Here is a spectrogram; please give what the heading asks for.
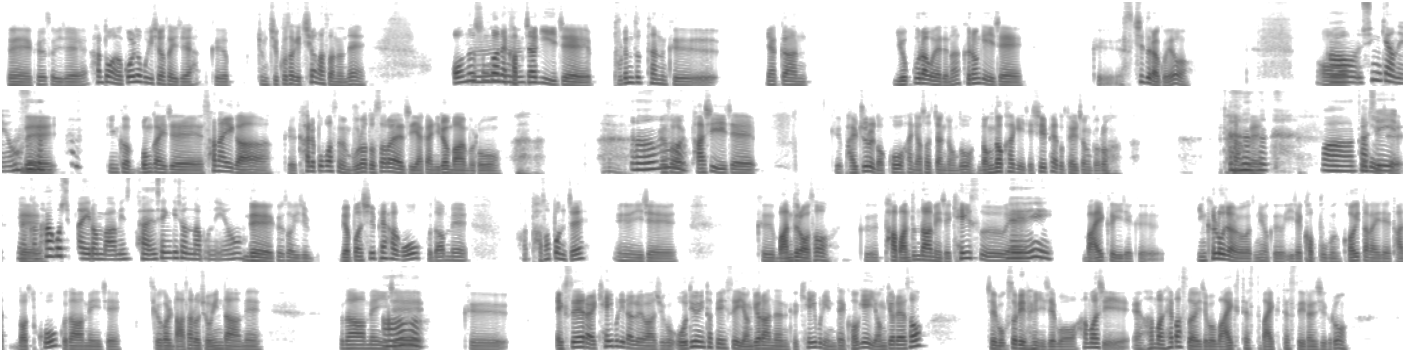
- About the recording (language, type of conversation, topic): Korean, podcast, 새로운 취미를 어떻게 시작하게 되셨나요?
- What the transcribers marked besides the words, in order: laugh; laugh; sniff; laugh; laughing while speaking: "그다음에"; laugh; in English: "인클로저라고"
